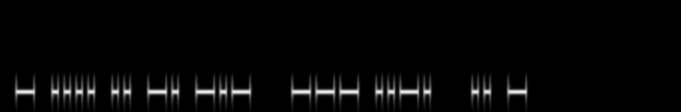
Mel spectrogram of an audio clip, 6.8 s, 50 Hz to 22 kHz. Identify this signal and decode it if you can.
Morse code, heard as a keyed tone, about 20 wpm, 700 Hz. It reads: THINK OF IT
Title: Sets of 5 Words Encore 20wpm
